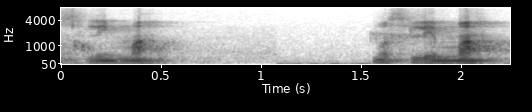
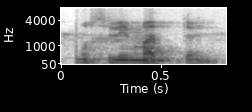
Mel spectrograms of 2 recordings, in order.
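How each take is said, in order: First: The word ends with a soft h sound. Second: The word ends with a full -tun ending. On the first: The reciter stops on this word. "ഹ ആയി മാറും" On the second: The word continues into what follows. "മുസ്ലിമത്തുൻ എന്നാണ് ഇവിടെ ഉള്ളത്"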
